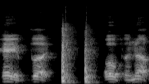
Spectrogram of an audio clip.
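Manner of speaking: deep, low-pitched voice. Retelling a prank heard from a bathroom stall: imitating a low voice. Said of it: "All I hear is this low voice".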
